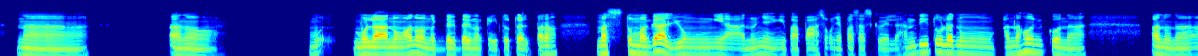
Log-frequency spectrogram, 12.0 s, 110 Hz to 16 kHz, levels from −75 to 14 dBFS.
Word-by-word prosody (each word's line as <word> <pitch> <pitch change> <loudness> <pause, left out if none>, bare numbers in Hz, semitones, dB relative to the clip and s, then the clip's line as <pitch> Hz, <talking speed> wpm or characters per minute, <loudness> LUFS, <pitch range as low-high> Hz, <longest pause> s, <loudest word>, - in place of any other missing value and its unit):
na 120 -1 -3 1.4
ano. 110 -2 -1 0.9
Mu - - -10 0.3
mula 130 0 +8
nung 130 0 +1
ano 140 -3 +3
nagdagdag 115 +1 -1
ng 110 - -4
K-12 105 -1 -3
parang 140 0 0 0.4
mas 145 0 +1
tumagal 150 -1 +6
yung 125 -1 -5
iaano 115 -2 -3
niya 130 0 -5
yung 115 0 -9
ipapasok 110 +1 -4
niya 110 - -7
pa - - -7
sa 115 -2 -7
eskwelahan. 110 +3 -9
Hindi 155 +3 -2
tulad 155 -3 +2
nung 135 -3 -6
panahon 155 +5 -2
ko 135 -4 -2
na 110 -1 -6 0.6
ano 130 -4 0
na 115 0 -3
125 Hz, 145 wpm, -24 LUFS, 115-135 Hz, 1.4 s, mula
